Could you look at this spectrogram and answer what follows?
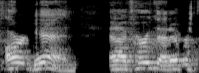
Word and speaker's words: Argen: I think she was the one that pronounced it funny, and then somebody said it. No, it's Argen.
